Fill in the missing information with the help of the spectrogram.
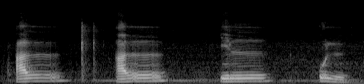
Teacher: Lam itu ada di dalam gigi ya, di dalam gigi di depan ini. Ujung lidahnya tempel ke dalam di atas di dalam gigi, jadi tidak keluar. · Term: huruf lam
